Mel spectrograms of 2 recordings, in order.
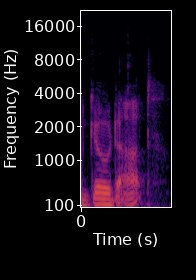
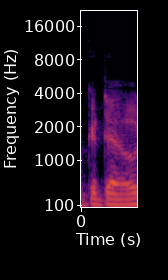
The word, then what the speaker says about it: Godot: He's making a game in Godot. Or Godot, depending on how you pronounce it.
